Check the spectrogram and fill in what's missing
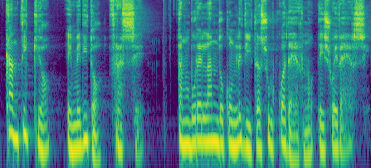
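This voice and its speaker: A man reading a comic science-fiction novel aloud as a steady storybook narration. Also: a little high, moderate pace, husky. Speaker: audiobook reader.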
